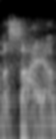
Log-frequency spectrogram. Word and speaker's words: Maaseiah: And then Azariah, the son of Messiah, Maaseiah. I'm going to pronounce that Messiah, but it's not Messiah, like Jesus Christ.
